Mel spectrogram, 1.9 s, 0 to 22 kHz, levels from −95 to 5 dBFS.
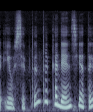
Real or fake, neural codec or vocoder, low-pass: fake; vocoder, 44.1 kHz, 128 mel bands every 512 samples, BigVGAN v2; 14.4 kHz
